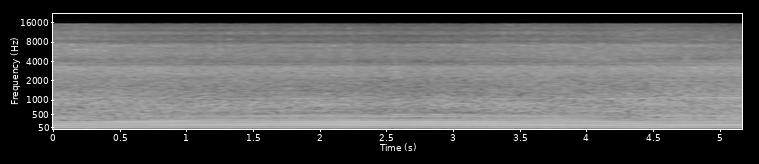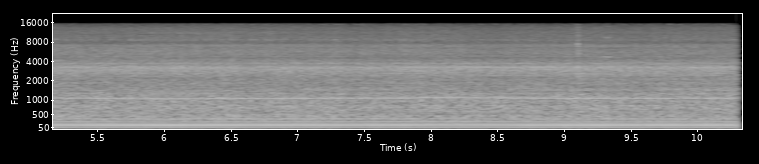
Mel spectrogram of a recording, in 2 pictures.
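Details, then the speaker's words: Craftsman garden tractor Kohler CV20 twin, pre-warmed, after carb clean and idle adjustment, started without choke: steady even low thrum, no misses or stumbles; running healthy. "you can see it starts straight up without choking it or anything I had it warm already but when I L off the brake you'll hear it catch and it'll kick in a little bit"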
